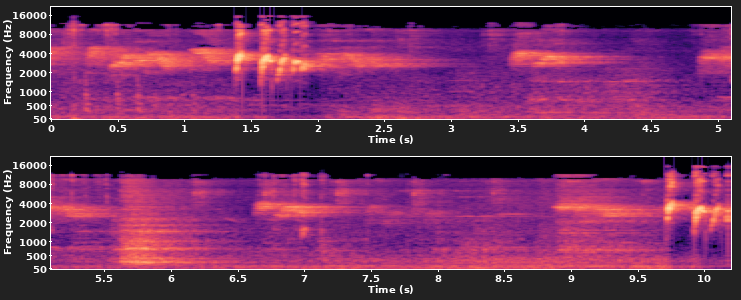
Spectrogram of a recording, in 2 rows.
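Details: Red-whiskered bulbul in a 2023 singing contest, coaxed to sing and call the flock: slurred, falling whistled phrases spaced a few seconds apart, with a brief rough noise midway.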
